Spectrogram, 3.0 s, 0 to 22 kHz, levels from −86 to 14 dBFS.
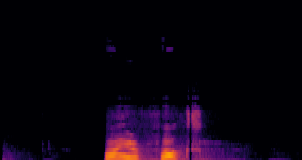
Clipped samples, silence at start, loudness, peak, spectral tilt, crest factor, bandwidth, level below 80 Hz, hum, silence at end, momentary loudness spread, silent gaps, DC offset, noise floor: under 0.1%; 1.05 s; -18 LUFS; -2 dBFS; -5 dB/octave; 20 dB; 7.4 kHz; -78 dBFS; none; 1 s; 10 LU; none; under 0.1%; -81 dBFS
